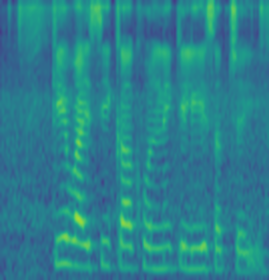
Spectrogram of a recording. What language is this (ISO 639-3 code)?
mag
